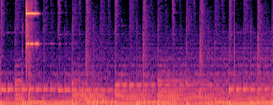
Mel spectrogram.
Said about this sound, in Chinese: 好，眼睛闭起来，我来敲碰钟的声音。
